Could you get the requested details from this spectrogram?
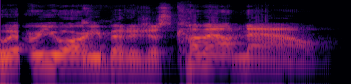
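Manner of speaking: high shouted yell. Voicing a character yelling into a room at barrels: yelling at the barrels. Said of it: "I'm gonna yell at the barrels".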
